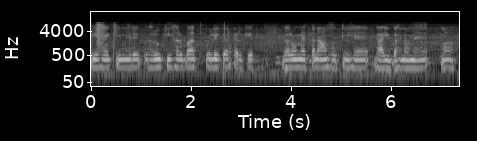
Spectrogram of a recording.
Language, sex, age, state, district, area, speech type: Urdu, female, 60+, Bihar, Supaul, rural, spontaneous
